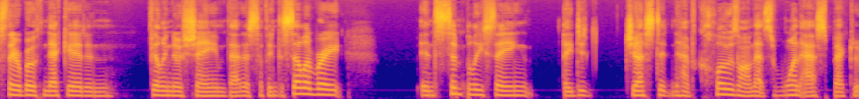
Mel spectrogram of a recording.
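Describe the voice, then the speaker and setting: The recording is very clean with a silent background, and the sound is dry and close with no echo. A woman with a Southern US accent speaks at a fairly low pitch with fairly even intonation. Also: moderate pace. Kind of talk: teaching or preaching.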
